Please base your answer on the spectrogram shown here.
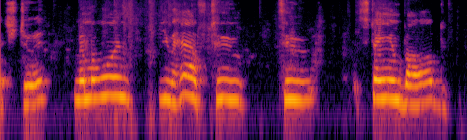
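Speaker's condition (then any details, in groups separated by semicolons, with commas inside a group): Cerebral palsy; wheelchair user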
